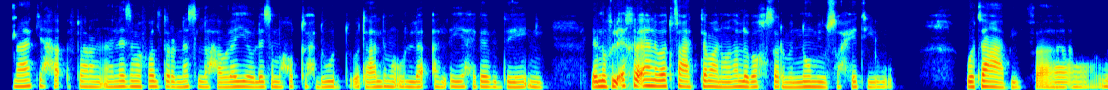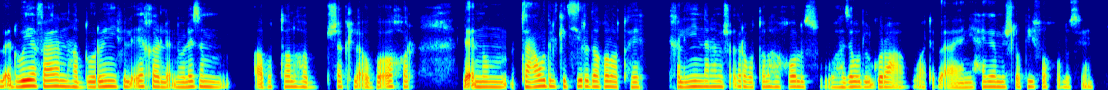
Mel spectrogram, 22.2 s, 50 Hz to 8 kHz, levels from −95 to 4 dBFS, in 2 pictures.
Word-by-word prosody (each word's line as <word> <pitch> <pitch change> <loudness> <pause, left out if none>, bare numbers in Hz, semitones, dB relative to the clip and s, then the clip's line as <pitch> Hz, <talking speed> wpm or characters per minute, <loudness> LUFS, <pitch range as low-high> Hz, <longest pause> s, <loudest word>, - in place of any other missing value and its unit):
معاكِ 190 +2 0
حق - - -5
فعلًا 170 -1 -1
أنا 165 0 -3
لازم 180 0 +1
أفلتر 175 0 -1
الناس 170 +2 -4
اللي 165 -1 -3
حواليَّ، 165 +2 0
ولازم 165 +1 -1
أحط 170 +1 -8
حدود 165 +1 -4
وأتعلِّم 170 +2 -1
أقول 170 -1 -2
لأ 165 - -2
لأي 170 0 -3
حاجة 170 0 -2
بتضايقني. 160 0 -3 0.5
لأنه 175 +1 +7
في - - -2
الآخر 195 - +6
أنا 200 - +6
اللي 200 -1 +6
بادفع 190 -1 +4
التمن 175 0 +1
وأنا 165 +1 0
اللي 175 -1 +4
باخسر 170 0 -2
من 155 0 -1
نومي 170 0 +2
وصحتي 165 +1 -6
و 165 - -6 0.8
وتعبي 165 -3 +3
ف - - -3 0.3
والأدوية 170 - +5
فعلًا 185 -2 +3
هتضُرني 165 +3 +2
في 180 - -5
الآخر، 175 0 +2
لأنه 160 0 -1
لازم 170 -1 0 0.3
أبطّلها 170 0 -1 0.2
بشكل 175 -1 -4
أو - - +1
بآخر، 170 +3 0 0.5
لأنه 165 -1 +3
التعوّد 180 +3 +2
الكتير 180 +1 0
ده 180 -1 +2
غلط 170 -1 0
هيخليني 160 +1 -2
إن 180 - +1
أنا 175 0 0
مش 175 -1 -3
قادرة 180 - -2
أبطّلها 170 +1 -3
خالص 170 +1 -2
وهازوِد 165 0 -1
الجرعة، 165 0 0
وهتبقى 185 - -4
يعني 150 +1 -2
حاجة 170 +2 0
مش 165 0 -2
لطيفة 175 0 -4
خالص 80 - -10
يعني. - - -7
170 Hz, 180 wpm, -22 LUFS, 165-175 Hz, 0.8 s, لأنه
